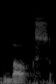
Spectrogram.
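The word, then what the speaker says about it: Boggs: Grábate este nombre porque Libook Brooks, este hombre que era el gobernador de Missouri, Lbur Books, así no books de libro, sino books con G.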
